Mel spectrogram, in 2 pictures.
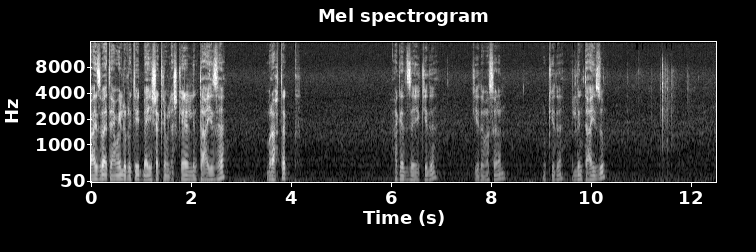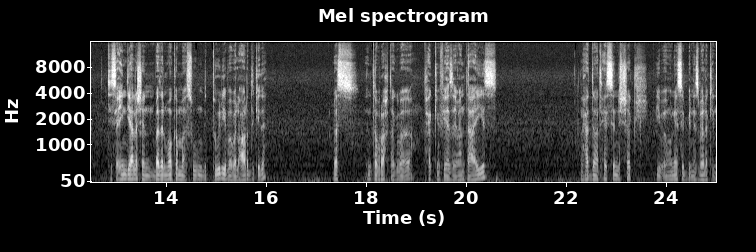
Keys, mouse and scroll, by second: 1.2-6.8 drag, 7.1 click, 8.6-9.7 drag, 9.9 ctrl+z, 10.1 ctrl+z, 10.2 ctrl+z, 10.9 click, 12.7 click, 17.5-19.8 drag, 20.3-22.1 drag, 23.0-25.0 drag.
